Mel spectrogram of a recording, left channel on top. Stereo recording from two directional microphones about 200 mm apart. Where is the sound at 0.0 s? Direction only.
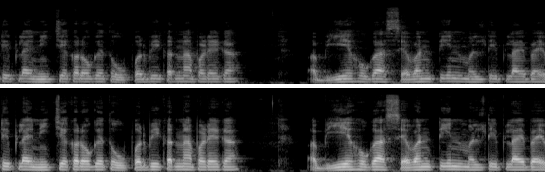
40° right (ahead or behind).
